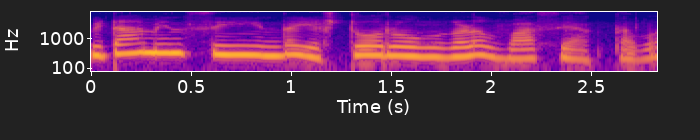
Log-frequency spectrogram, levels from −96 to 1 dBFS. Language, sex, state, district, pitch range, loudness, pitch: Kannada, female, Karnataka, Belgaum, 245-290 Hz, -25 LUFS, 275 Hz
